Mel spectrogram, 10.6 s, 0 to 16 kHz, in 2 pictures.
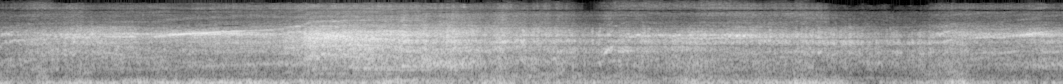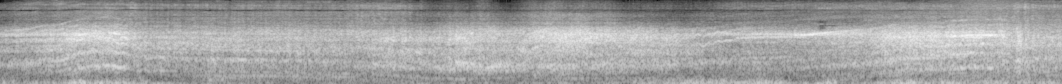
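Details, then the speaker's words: Arrma Big Rock 6S RC truck: motor whine sweeps up at full trigger, then an abrupt slap on release like a random cut or drag brake grabbing; owner suspects new ESC programming, not confirmed. "Right there. You hear it just slap down. That was okay. Did it a little bit, but not much. Something when I hit full trigger and I let off."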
